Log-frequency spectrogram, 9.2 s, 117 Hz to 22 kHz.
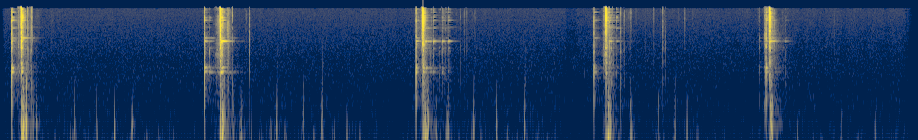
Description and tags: zippo light 5shots
Sounds made by lighting a metal Zippo lighter.
Recorded with an Oktava-102 microphone and Behringer UB1202 mixer.
fire, flame, ignite, lighter, spark, zippo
